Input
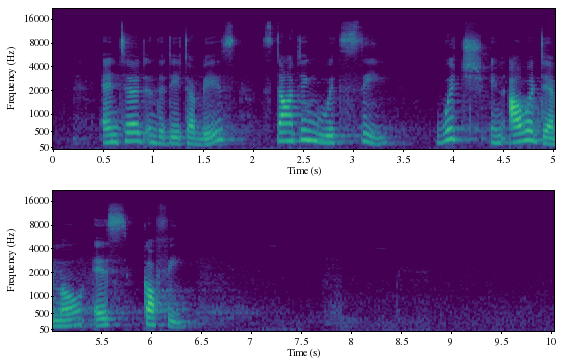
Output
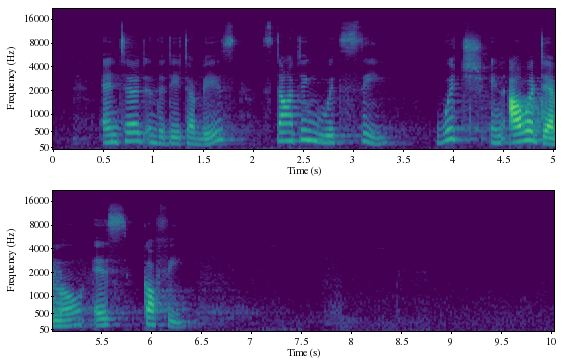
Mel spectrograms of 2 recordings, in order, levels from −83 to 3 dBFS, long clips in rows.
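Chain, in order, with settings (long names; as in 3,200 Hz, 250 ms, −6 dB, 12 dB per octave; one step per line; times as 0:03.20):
0:03.97–0:05.07: parametric band 1,100 Hz +2 dB → +13.5 dB 2.7 octaves
level −2.5 dB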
